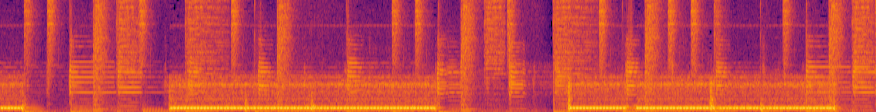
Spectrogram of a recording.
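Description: Telephone ringback tone of an outgoing call: a steady tone rings twice, about two seconds each with a one-second pause between, while the call waits to be answered.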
